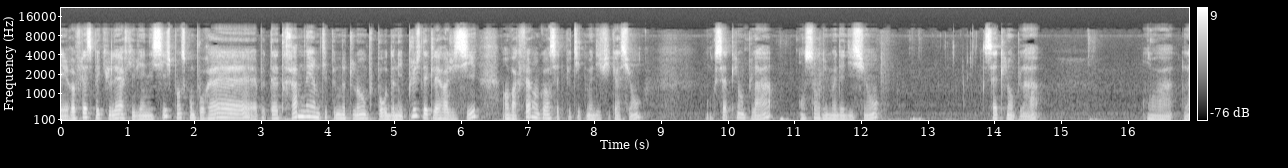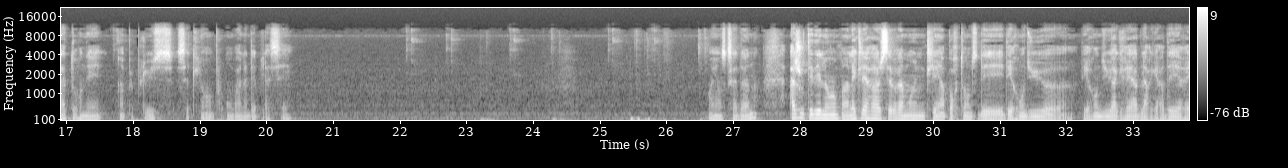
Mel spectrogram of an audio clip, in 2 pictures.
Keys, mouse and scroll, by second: 7.2 Escape, 7.6-8.7 scroll down 6, 9.0 right click, 9.6 Tab, 9.8 right click, 11.6 KP_7, 12.8-13.1 scroll down 1, 14.2 g, 15.6 r, 17.2 right click, 17.8 g, 21.5 right click, 22.0 g, 23.0 r, 24.3 ctrl+s.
